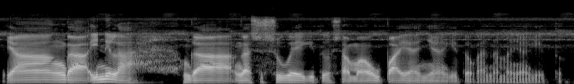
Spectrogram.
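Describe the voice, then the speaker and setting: A man's voice: low-pitched, fairly even intonation, unhurried, fairly bright tone, a little hiss or hum. A man from Banyumas with a Javanese accent, chatting casually on a livestream and answering viewers' comments. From Banyumas, Central Java. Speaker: livestreaming explorer.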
